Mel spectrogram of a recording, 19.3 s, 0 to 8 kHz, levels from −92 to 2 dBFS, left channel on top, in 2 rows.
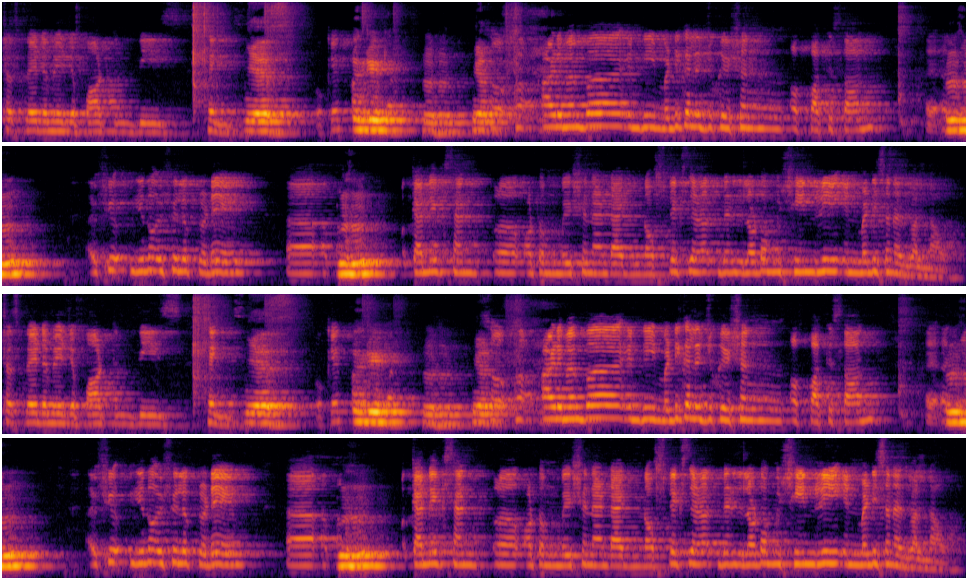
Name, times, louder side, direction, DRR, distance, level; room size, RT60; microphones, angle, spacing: voice 1, 0.0-1.8 2.1-2.3 3.3-3.4 4.9-8.7 9.2-9.7 10.5-12.1 12.5-12.9 13.7-19.1, right 3 dB, 40° right, 7 dB, 2.6 m, -29 dB
voice 2, 2.4-2.9 3.5-4.0 4.2-5.0 9.4-9.9 13.0-13.4, equal, 40° left, 6 dB, 4.6 m, -20 dB
28.0 x 18.0 x 8.0 m, 0.66 s
head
